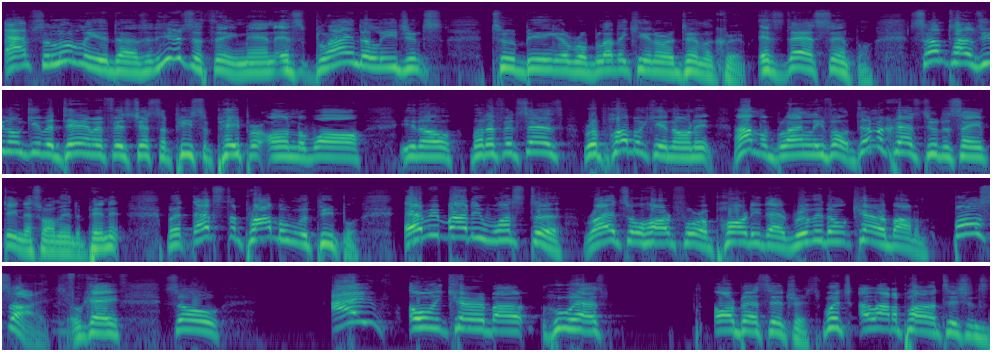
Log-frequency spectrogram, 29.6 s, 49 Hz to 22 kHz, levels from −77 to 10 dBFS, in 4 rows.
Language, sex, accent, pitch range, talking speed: English, male, American, 165-225 Hz, 200 wpm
